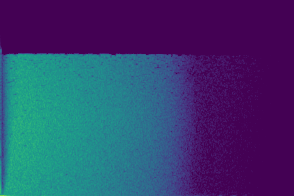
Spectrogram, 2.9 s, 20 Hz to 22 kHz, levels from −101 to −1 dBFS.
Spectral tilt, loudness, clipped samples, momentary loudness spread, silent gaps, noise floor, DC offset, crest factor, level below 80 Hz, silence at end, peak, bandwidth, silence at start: -0.5 dB/octave; -26 LUFS; under 0.1%; 20 LU; none; -87 dBFS; under 0.1%; 20 dB; -38 dBFS; 1.35 s; -12 dBFS; 16 kHz; 0 s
